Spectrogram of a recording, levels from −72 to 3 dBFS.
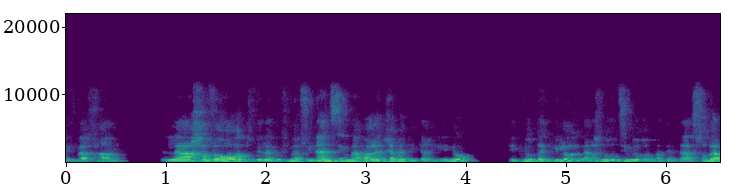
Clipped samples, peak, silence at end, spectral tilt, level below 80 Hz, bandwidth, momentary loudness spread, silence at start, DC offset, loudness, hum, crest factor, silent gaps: under 0.1%; -4 dBFS; 0 s; -6.5 dB/octave; -66 dBFS; 12 kHz; 11 LU; 0 s; under 0.1%; -22 LUFS; none; 16 dB; 0.83-0.93 s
